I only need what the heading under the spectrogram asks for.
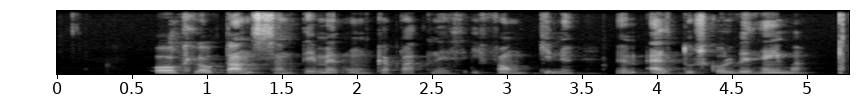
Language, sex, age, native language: Icelandic, male, 13, Icelandic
